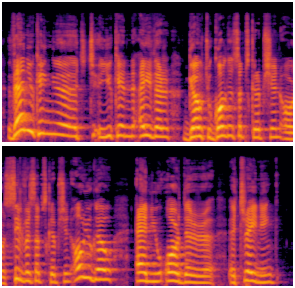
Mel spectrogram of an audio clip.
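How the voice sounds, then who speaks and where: With a non-native accent, a man talks at a moderate pace in an extremely high pitch, his intonation lively. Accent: foreign. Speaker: stock trading educator. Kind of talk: live stream Q&A. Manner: halting, many fillers.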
